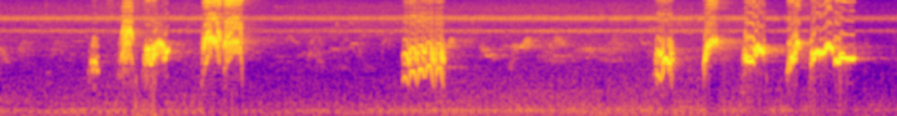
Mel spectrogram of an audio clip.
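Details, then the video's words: Red-whiskered bulbul singing a fighting-style contest song, used as a lure to stir caged birds to sing in the morning: loud, rapid bursts of bright, warbling notes, ending in a quick rolling phrase. "Luyện chào mào hót sáng | chào mào hót đấu"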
